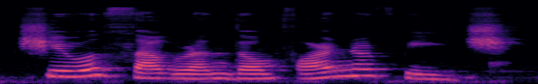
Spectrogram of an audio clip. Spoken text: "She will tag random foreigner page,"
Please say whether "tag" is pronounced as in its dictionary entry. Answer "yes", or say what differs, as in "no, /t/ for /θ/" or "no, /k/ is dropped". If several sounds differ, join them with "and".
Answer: no, /s/ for /t/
